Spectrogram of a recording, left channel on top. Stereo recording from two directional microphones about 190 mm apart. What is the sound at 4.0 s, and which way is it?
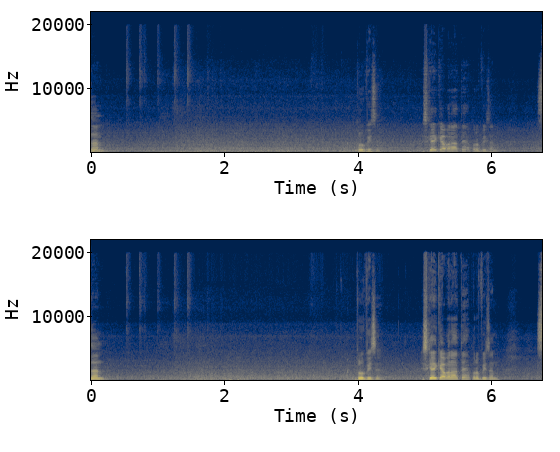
Speech, 45° right (ahead or behind).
